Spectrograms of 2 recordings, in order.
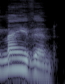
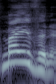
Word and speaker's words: Maven: i call him danny mavin all time yeah i could go danny maven and he's like no it's maven it rhymes with raven and i'm like yeah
